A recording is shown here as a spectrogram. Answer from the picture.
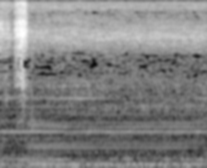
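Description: A steady machine hum, with a short hiss about a quarter second in.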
